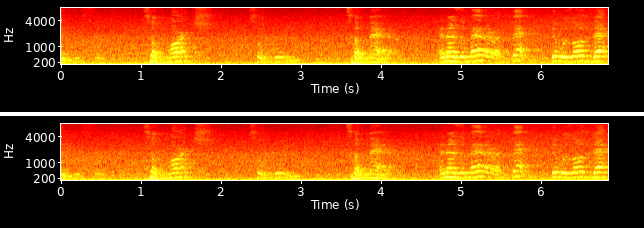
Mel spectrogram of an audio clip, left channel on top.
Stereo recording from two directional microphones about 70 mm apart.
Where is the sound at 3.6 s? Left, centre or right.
Right.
